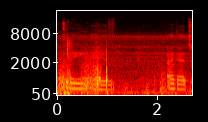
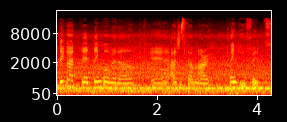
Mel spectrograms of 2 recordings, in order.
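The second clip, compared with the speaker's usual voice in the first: loud, fast, so the phone hears; talking loud; 8 dB louder than usual. Real, not acted. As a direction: raise the voice over the noise. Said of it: "but I'ma talk loud".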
